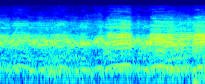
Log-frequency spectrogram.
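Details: Domestic ducks calling in a pen, wanting to be let out as the keeper prepares to leave on a rainy day; a continuous chorus of overlapping harsh, nasal quacks and honks from many birds.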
